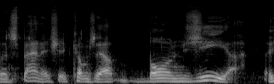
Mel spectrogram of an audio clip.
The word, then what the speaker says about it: bom dia: Sarah Souza, Bom dia. That's it. And they pronounce, in Portuguese, they pronounce their D's like G's.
